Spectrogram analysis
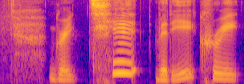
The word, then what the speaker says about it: creativity: Creativity, the stress is on I, the first I, creativity.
